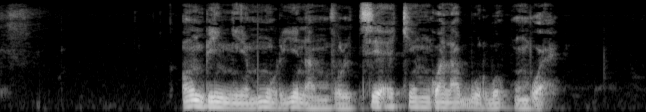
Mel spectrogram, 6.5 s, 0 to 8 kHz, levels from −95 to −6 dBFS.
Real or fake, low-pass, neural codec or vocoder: real; 7.2 kHz; none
